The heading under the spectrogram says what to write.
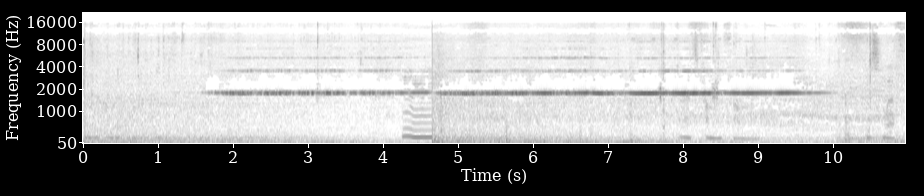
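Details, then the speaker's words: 2009 Toyota Tacoma on a road test: a steady high-pitched squeal from the left front brake, caused by a missing caliper bolt that lets the caliper or pad rub. The pads were recent; to be fixed by installing the bolt. "We just have a missing bolt that's rubbing on the caliber or rubbing on the brake pad the wrong way and it's causing a noise"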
